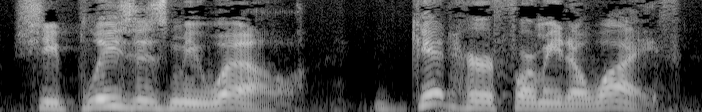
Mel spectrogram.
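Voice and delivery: loud, slow, insistent declaration; slow loud demand; demanding son. Retold or imitated. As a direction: Samson demanding his bride. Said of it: "A son that says".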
